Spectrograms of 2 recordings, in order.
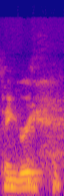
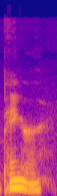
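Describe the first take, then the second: First: The name ends with a 'ree' sound. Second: The name ends with an 'er' sound. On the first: The speaker calls it right. "It's Pingree, former mayor of Detroit" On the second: The speaker calls it wrong. "I just like incorrectly speaking and calling it Mayor Pinger"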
